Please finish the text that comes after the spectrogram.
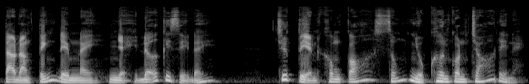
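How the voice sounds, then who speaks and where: A man voicing a boozy, impatient older male thief who talks gruffly and blusters. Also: mid-range voice, big pitch swings, normal speed, no room sound, clean studio sound.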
